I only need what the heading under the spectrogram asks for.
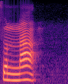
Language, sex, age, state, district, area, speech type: Telugu, female, 30-45, Andhra Pradesh, East Godavari, rural, read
